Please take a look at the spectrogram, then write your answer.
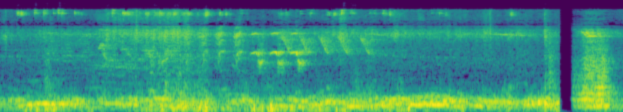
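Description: Green-eyed female pigeon in a loft, soft coos and flutters amid continuous bird chatter and faint wing flapping, with a brief dropout near the end; fairly close, no talk.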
